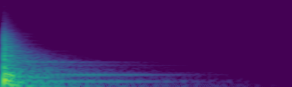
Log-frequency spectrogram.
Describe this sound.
Floor Tom Hit
drums, floor, percussion, Tom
